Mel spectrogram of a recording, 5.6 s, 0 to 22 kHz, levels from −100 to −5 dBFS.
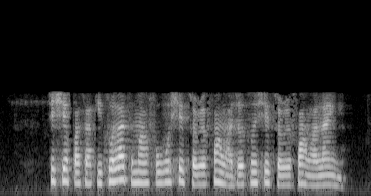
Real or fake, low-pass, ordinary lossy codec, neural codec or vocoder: real; 3.6 kHz; AAC, 16 kbps; none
